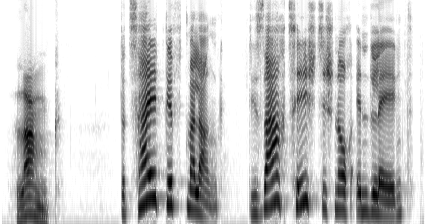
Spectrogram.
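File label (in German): "langk", Wittlicher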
